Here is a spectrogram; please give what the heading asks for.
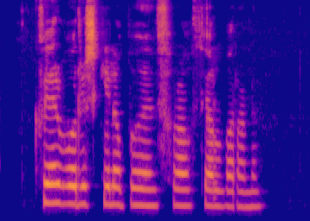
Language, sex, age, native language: Icelandic, female, 14, Icelandic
